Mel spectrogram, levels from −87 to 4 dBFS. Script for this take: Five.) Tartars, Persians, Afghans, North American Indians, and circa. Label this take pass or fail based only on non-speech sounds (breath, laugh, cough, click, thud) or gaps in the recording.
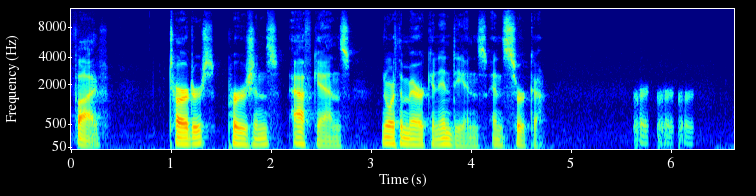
fail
